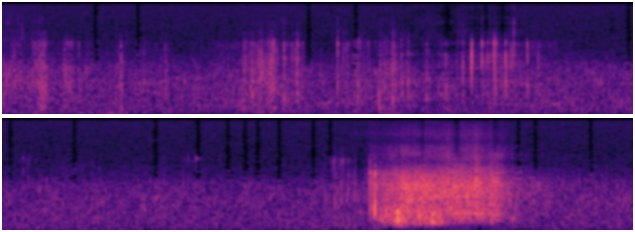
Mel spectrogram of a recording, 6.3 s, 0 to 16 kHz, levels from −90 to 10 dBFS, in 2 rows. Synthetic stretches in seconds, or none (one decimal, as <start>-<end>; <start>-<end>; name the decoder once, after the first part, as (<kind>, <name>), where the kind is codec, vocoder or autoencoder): 2.0-2.6 (codec, SNAC); 4.9-5.7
